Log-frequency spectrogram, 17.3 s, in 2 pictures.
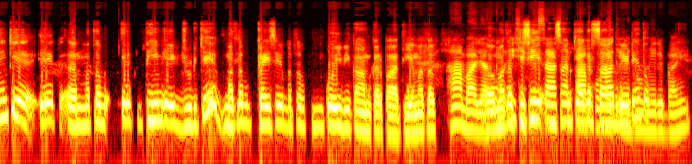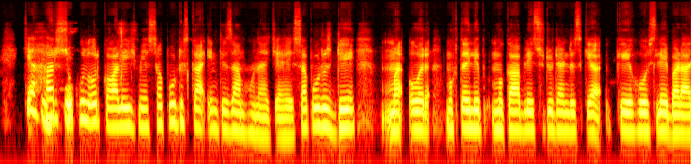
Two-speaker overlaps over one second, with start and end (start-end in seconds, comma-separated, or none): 6.2-8.1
